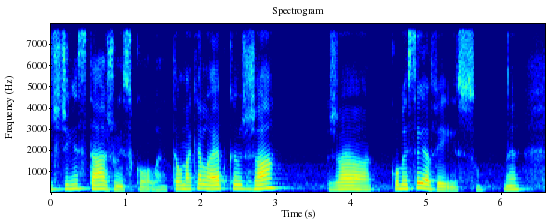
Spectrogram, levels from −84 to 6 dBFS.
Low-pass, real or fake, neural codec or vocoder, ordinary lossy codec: none; fake; codec, 16 kHz, 8 kbps, FunCodec, trained on LibriTTS, 25 frames a second; none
